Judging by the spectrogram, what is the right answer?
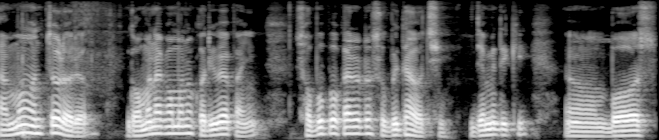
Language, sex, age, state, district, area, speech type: Odia, male, 18-30, Odisha, Jajpur, rural, spontaneous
